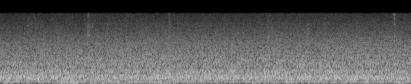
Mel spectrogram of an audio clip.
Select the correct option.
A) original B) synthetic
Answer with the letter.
A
